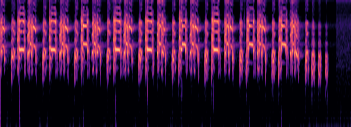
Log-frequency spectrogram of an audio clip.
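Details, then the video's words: Calling francolin (teetar): a rapid, steady run of rasping, squawky bursts with a short whistled element, repeated for over six seconds, then fading into a few lower, softer notes before silence. "peasant teetar bird top sound francolin awaz"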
